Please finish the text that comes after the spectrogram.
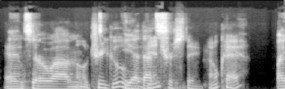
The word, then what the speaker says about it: Trigub: And so Trigub is the proper pronunciation. And so Trigub.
